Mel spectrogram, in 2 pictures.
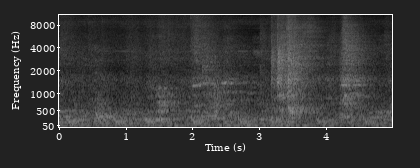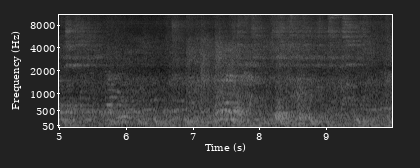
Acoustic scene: cafe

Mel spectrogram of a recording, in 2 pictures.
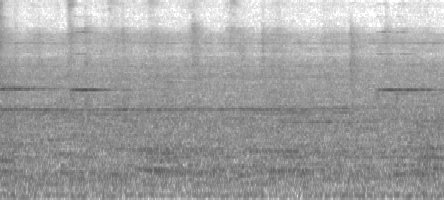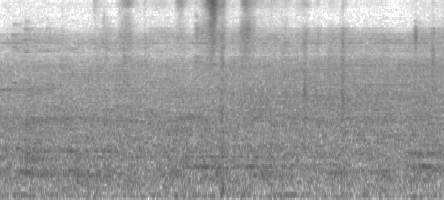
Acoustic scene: subway station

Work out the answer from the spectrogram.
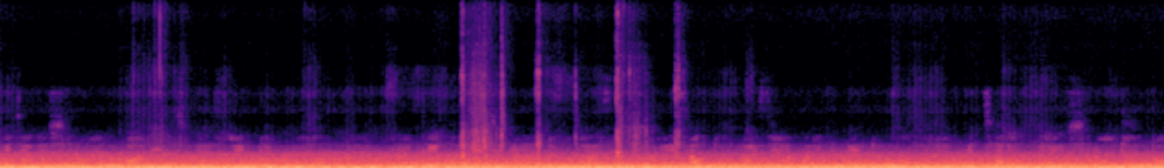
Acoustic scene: car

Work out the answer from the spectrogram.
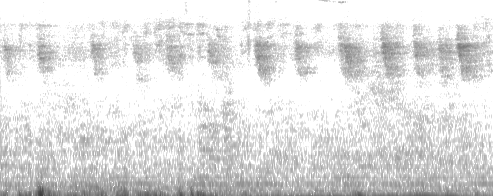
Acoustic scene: park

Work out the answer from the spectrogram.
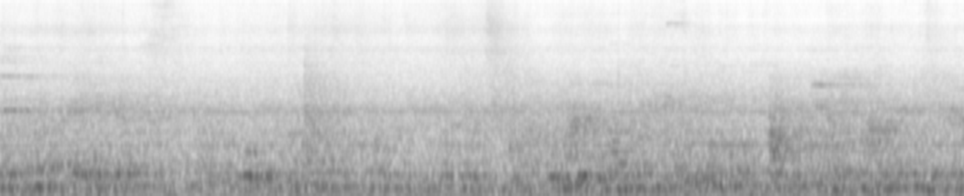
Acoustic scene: subway station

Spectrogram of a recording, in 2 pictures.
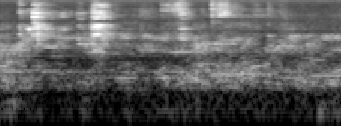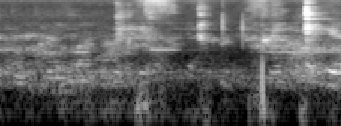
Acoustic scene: restaurant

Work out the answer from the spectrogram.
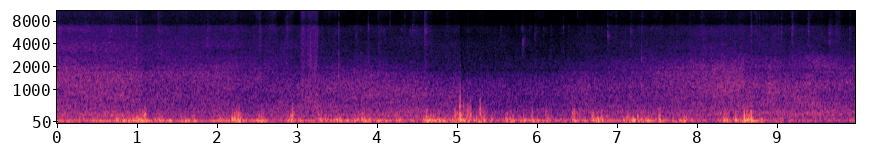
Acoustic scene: street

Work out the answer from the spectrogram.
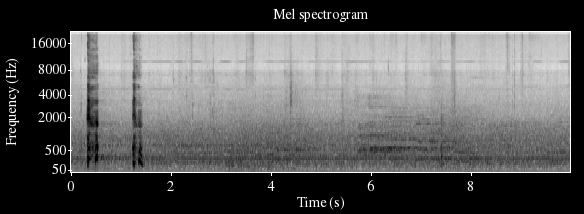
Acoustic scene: subway station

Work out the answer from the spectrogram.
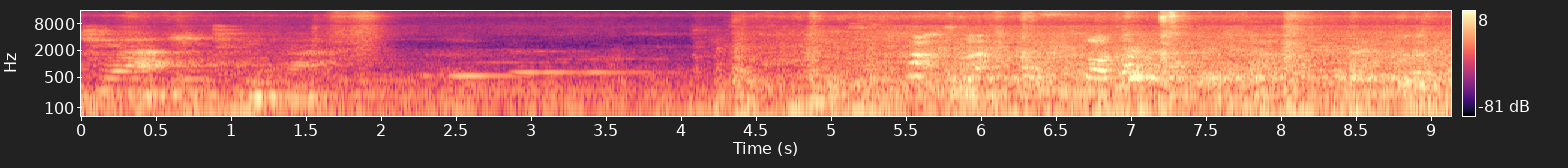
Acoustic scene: elevator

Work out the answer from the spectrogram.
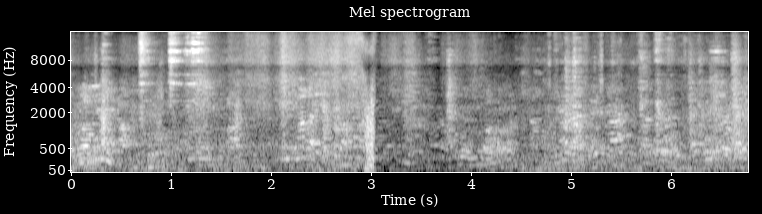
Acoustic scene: restaurant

